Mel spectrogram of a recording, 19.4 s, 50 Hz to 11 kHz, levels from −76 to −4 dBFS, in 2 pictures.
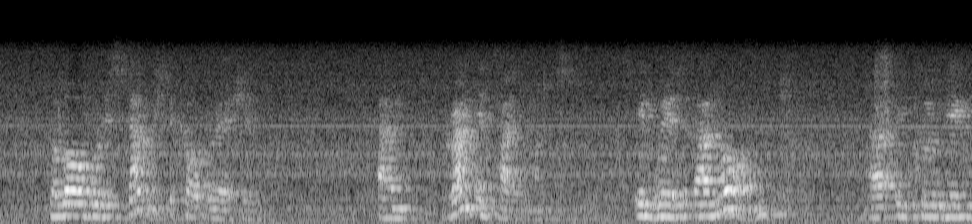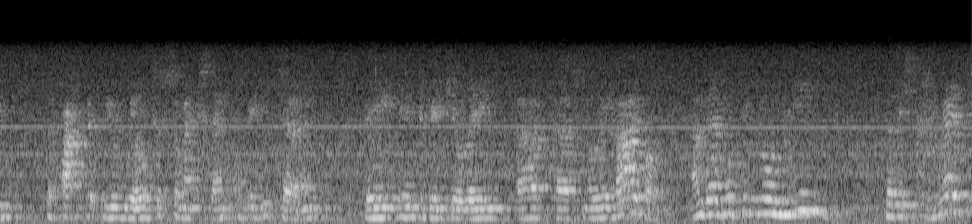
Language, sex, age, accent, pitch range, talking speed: Italian, male, 60-79, British, 140-175 Hz, 125 wpm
